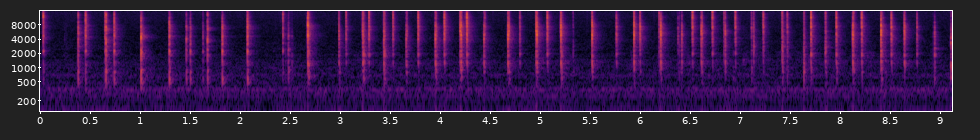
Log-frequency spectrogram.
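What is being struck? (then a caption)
Plastic makeup compact. Long nails quickly tap a small square black plastic makeup compact with a clear lid. A rapid, uneven run of sharp, bright plastic clicks dies away almost instantly, like fast typing, over a low steady hum.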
